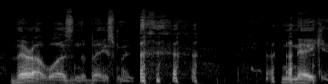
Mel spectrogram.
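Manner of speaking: very quiet, deep, soft, swooping seductive voice.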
